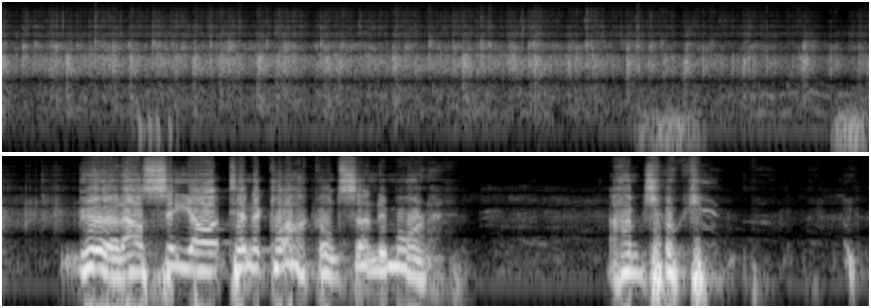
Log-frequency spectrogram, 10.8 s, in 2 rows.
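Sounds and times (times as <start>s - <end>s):
audience clapping hands: 0.0s - 6.7s
speech: 5.9s - 8.3s, 9.2s - 9.9s.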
